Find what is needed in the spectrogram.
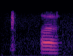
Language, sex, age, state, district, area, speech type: Assamese, female, 30-45, Assam, Dhemaji, rural, conversation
